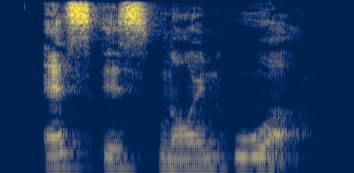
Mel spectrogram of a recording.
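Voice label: es ist neun uhr, German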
